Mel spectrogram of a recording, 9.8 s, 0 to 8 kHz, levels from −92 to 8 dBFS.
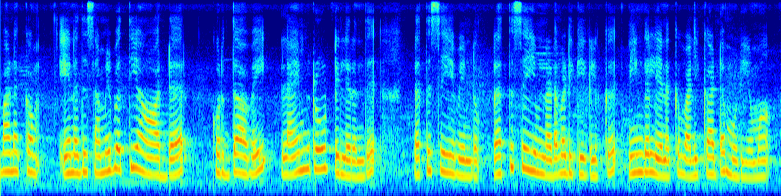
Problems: none marked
